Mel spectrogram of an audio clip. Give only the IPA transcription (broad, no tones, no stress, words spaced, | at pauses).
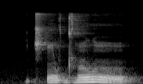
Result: t͡ʃʼẽwdʱõw ũ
